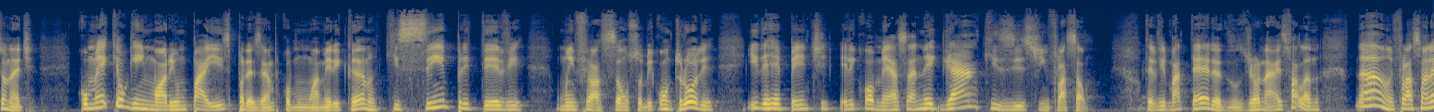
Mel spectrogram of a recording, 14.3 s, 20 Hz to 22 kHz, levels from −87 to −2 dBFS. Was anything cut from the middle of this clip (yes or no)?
yes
